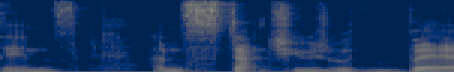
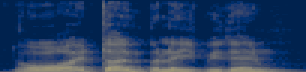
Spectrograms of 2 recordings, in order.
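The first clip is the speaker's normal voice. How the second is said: loud, offended huff; huffy; 3 semitones higher, 13 dB louder than usual. A narrator's reading. Bertie disbelieved by his friends, answering huffily. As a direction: throw it back in a huff. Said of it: "said Bertie huffily".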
